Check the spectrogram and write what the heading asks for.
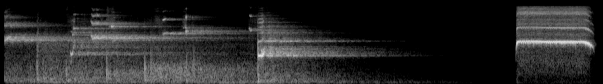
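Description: A quick run of about eight struck, ringing notes that die away over a few seconds, then one steady, loud whistle blast lasting under a second near the end.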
